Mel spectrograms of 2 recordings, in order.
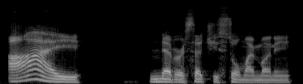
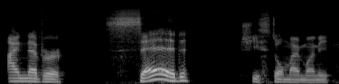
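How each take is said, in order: First: The word "I" carries the main stress. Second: The word "said" carries the main stress. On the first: Someone else might have said it. "you're saying, oh, well, I never said it, but somebody else might have" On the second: It was conveyed some other way, not spoken. "Maybe you like texted it, you know?"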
